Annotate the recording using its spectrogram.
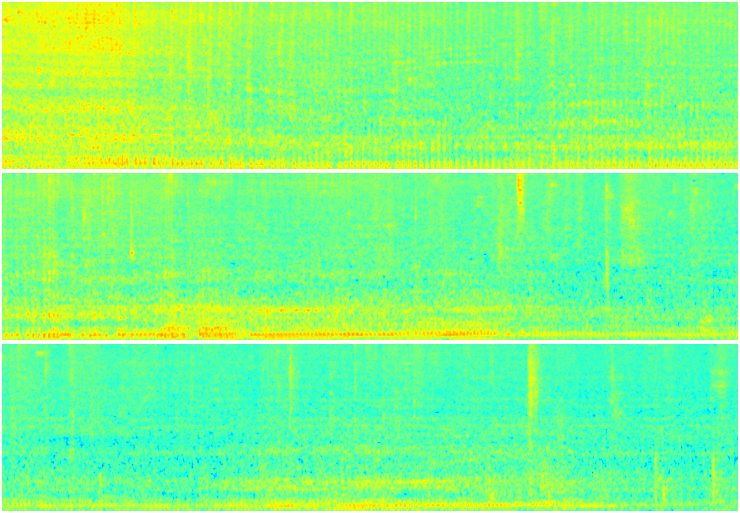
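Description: A small car engine rumbles and revs nearby.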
